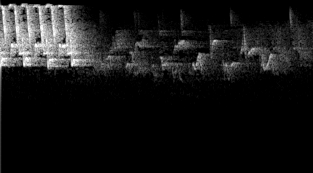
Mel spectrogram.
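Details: Singing Tennessee warbler gives a fast run of loud, high, clipped notes for about a second. Softer scattered high twitters follow over quiet background.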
